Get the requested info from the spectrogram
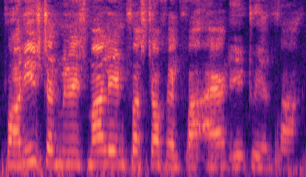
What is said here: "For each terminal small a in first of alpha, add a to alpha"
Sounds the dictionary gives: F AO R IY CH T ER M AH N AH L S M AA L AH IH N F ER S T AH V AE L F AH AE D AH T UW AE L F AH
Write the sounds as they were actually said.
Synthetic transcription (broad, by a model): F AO R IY S T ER M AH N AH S M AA L AH IH N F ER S T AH F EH L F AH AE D AH T UW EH L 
